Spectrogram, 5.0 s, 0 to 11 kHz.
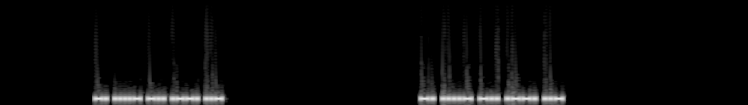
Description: Morse code, heard as a keyed tone, about 77 wpm, 700 Hz. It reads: N4DPU N4DPU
